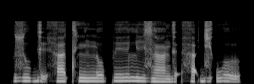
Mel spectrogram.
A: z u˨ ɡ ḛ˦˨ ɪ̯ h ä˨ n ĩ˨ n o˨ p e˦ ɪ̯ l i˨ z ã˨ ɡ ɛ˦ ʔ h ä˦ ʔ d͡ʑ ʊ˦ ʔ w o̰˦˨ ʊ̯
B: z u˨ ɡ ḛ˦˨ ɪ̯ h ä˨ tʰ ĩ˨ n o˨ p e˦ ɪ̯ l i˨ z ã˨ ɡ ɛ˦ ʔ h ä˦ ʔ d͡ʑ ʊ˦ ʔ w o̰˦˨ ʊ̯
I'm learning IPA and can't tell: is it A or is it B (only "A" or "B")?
B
